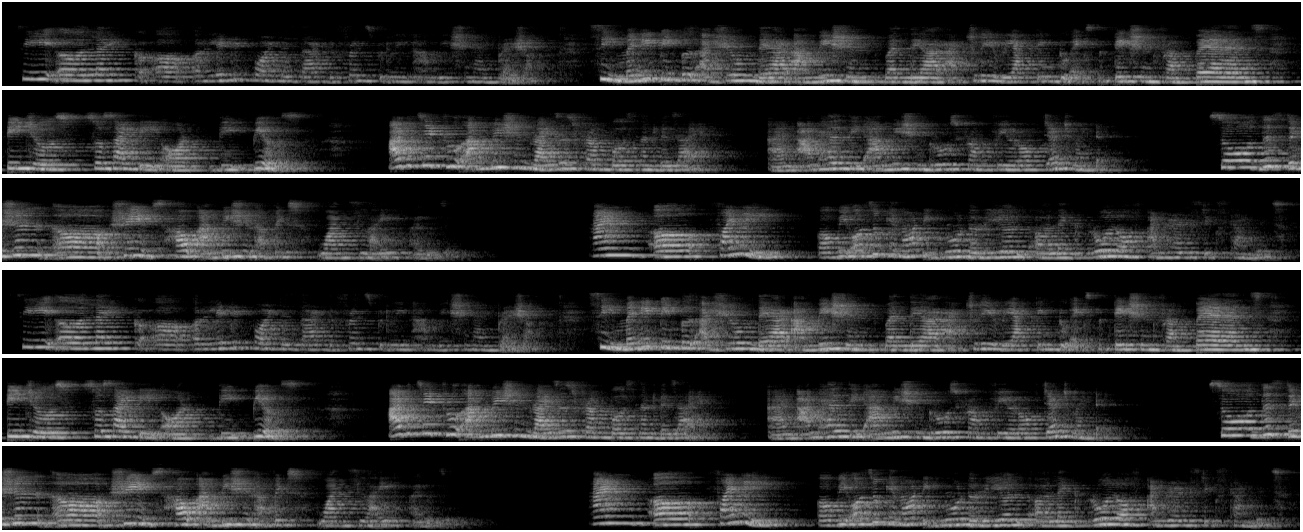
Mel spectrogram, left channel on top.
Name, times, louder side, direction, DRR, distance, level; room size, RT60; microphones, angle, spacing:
voice 1, 0.2-5.3 5.6-10.8 11.1-15.9 16.2-16.4 16.8-20.0 20.6-23.9 25.1-30.3 31.9-33.7 34.1-38.8, equal, 30° right, -2 dB, 3.5 m, -27 dB
13.5 x 6.4 x 9.5 m, 1.0 s
head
